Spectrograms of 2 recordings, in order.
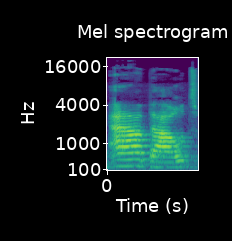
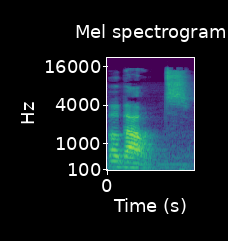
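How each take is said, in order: First: The first vowel is a full, clear vowel. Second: The first vowel is a relaxed 'uh' sound. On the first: The speaker calls it wrong. "we're not saying about" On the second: The speaker calls it right. "we're saying about. Right? It's kind of an uh sound"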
